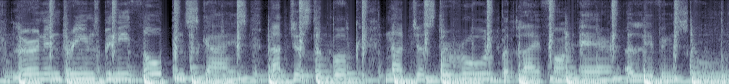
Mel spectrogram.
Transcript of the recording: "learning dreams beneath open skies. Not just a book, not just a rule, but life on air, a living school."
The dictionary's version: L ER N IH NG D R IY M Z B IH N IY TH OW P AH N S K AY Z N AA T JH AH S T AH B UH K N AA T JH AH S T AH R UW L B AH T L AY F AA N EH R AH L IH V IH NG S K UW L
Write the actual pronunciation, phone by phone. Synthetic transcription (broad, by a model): L ER N IH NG D R IY M Z B IH N IY TH OW P AH N S K AY Z N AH T JH AH S T AH B UH K N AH T JH AH S T AH R UW L B AH T L AY F N EH R AH L IH V IH NG S K UW L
